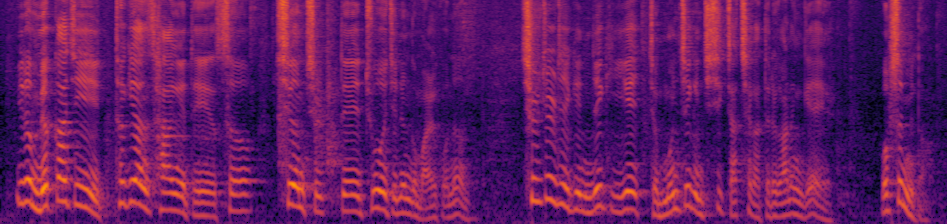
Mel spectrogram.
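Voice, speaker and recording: A man with a high pitch and a dark, mellow tone speaks. His voice shows very wide pitch swings and big swings in loudness. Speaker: exam prep lecturer. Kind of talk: lecture. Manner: fast.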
